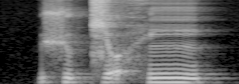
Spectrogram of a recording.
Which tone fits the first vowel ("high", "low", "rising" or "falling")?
falling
